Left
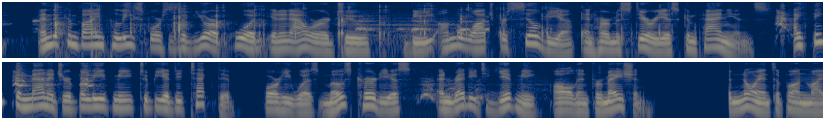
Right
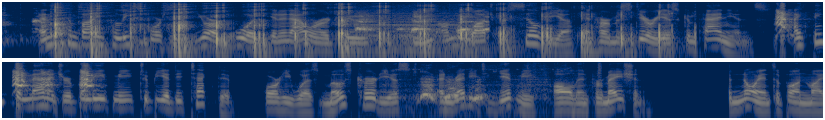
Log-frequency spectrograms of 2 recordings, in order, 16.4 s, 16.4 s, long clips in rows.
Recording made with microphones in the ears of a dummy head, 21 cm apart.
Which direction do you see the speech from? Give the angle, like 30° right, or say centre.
50° left.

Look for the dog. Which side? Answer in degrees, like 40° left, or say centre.
70° right.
